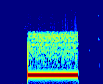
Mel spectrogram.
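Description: A single one-second burst of an outgoing call's ringing tone, a steady mid-pitched beep over faint line hiss, with silence before and after.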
